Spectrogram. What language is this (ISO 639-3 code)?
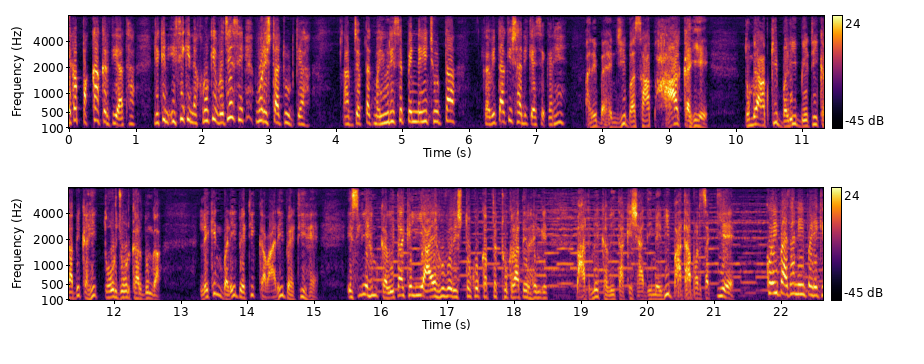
hin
